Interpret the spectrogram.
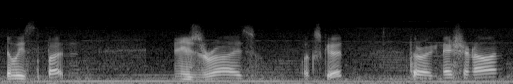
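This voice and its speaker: A man's voice: a little high, moderate pace, creaky. A man in his thirties, a bush pilot in a small plane cockpit, talking through his checklists step by step on a headset and making radio calls. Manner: methodical, running through checklists aloud. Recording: muffled headset audio over engine noise.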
